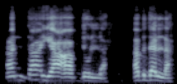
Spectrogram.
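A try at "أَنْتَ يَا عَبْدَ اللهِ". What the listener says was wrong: अब्दल्ला, या आया ना, या आया ना, या के बाद वो अब्दू को अब्दा कर देगा, राइट।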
